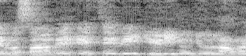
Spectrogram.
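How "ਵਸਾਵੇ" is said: ਵਸਾਵੇ as "va-saa-ve"; wrong three-syllable reading. Shown as a demonstration. Teacher showing the congregation's mistake, ਵਸਾਵੇ as "va-saa-ve". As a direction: join e directly to the last v of ਵਸਾਵੇ. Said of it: "ਉਹ ਨਹੀਂ ਉਚਾਰਨ ਕਰਦੀਆਂ".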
